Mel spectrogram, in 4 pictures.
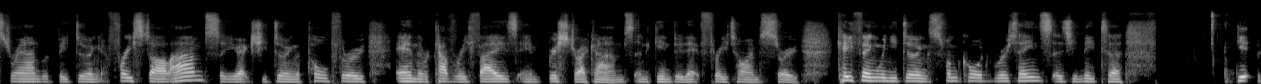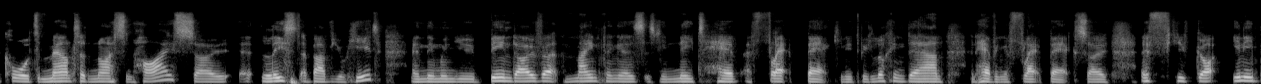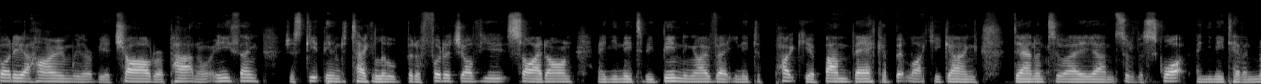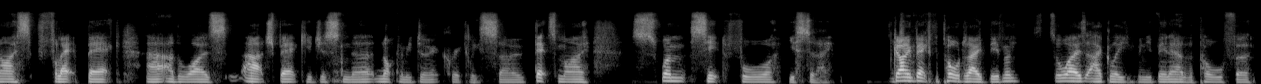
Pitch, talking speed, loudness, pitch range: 130 Hz, 220 wpm, -23 LUFS, 120-145 Hz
